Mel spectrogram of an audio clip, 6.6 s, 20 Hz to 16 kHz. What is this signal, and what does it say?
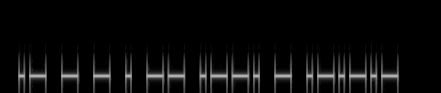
Morse code, heard as a keyed tone, about 15 wpm, 700 Hz. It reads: ATTEMPT.
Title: Sentences from Top 1000 Words 15wpm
